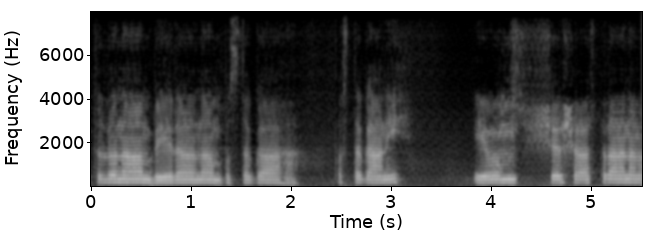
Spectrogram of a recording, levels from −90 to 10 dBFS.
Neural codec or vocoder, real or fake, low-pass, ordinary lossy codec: codec, 16 kHz, 0.4 kbps, LongCat-Audio-Codec; fake; none; none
